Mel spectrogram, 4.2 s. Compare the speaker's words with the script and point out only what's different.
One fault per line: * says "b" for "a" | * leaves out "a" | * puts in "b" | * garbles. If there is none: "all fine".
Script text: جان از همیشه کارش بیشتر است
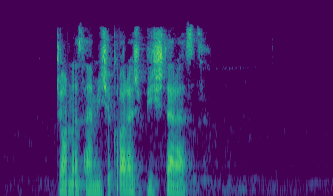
all fine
